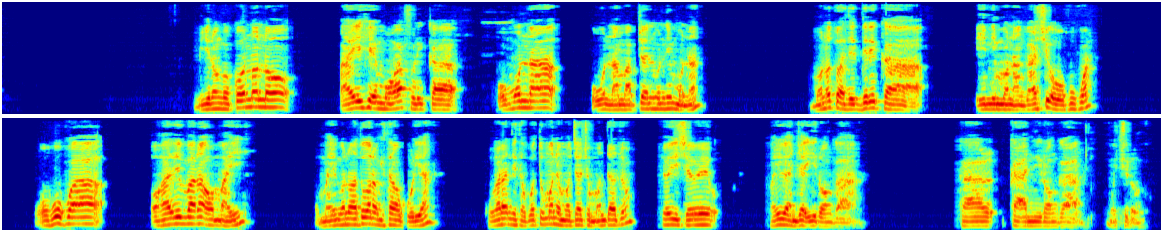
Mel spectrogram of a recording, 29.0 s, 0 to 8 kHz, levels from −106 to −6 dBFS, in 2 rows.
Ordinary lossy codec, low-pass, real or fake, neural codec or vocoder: AAC, 32 kbps; 7.2 kHz; fake; codec, 16 kHz, 16 kbps, FreqCodec, larger model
